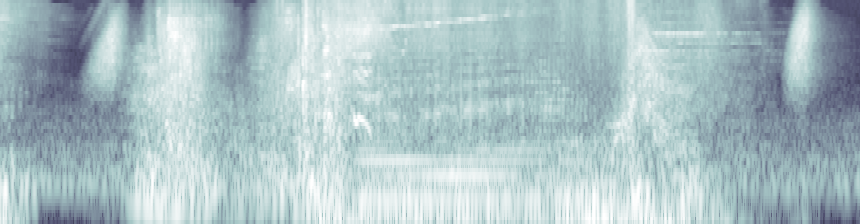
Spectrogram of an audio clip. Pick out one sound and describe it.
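Dark energy crackles and hums with a low rumble.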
